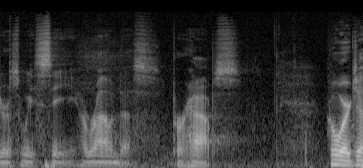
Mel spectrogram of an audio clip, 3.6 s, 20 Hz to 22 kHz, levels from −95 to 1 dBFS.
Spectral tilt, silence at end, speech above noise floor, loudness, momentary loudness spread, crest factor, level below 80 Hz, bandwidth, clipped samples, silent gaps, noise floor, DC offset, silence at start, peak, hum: -5 dB/octave; 0 s; 26 dB; -34 LUFS; 20 LU; 24 dB; -54 dBFS; 16.5 kHz; under 0.1%; none; -58 dBFS; under 0.1%; 0 s; -10 dBFS; none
